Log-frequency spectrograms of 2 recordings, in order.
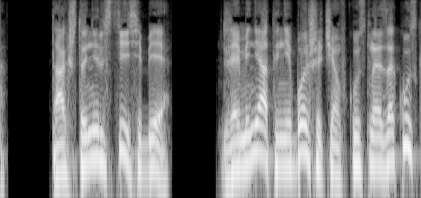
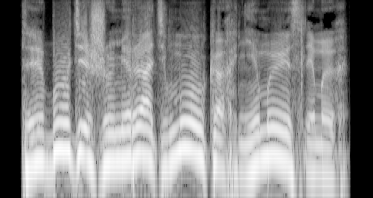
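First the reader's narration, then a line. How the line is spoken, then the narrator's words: Alien ugly rasping voice. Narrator (Russian): прохрипел Тарис совсем другим, чужим, уродливым голосом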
